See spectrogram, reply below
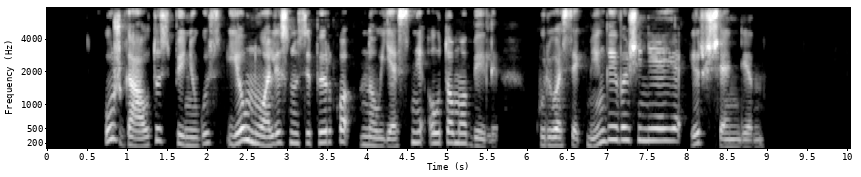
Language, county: Lithuanian, Kaunas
